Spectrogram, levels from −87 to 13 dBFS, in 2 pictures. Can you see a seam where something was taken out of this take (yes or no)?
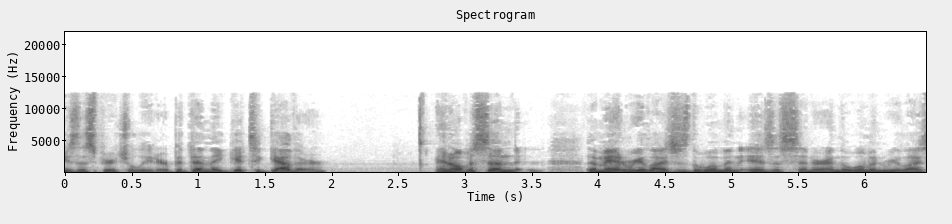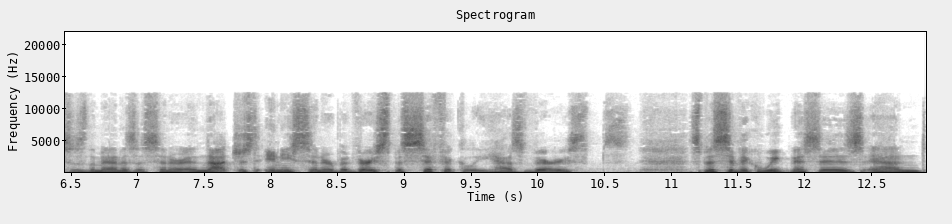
no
